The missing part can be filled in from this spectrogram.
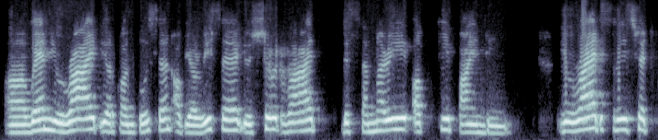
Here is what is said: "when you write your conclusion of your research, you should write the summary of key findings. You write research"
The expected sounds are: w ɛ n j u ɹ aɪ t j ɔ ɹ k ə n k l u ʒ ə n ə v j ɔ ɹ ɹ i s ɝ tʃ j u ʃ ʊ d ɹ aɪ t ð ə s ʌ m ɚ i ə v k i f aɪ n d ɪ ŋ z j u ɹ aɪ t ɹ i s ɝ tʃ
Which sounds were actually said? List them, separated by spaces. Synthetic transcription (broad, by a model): w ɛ n j u ɹ aɪ t j ɔ ɹ k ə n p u s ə n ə f j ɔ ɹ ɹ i s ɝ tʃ j u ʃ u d ɹ aɪ t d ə s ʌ m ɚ i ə f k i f aɪ n d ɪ ŋ j u ɹ aɪ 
